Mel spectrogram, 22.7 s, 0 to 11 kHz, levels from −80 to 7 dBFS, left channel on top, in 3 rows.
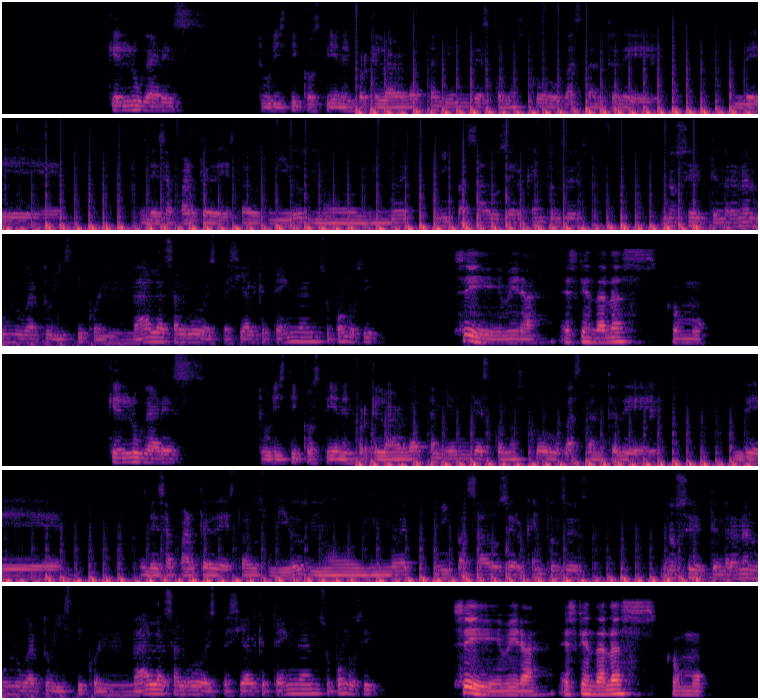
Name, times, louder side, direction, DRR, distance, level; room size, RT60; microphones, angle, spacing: voice 1, 1.1-2.0 2.6-6.6 7.3-8.3 8.9-13.4 14.1-18.9, right 3 dB, 20° right, 0.7 m, -38 dB
sound 1, 3.5-16.3 16.9-17.0, left 1 dB, 60° left, 0.6 m, -31 dB
voice 2, 19.6-22.1, right 6 dB, 75° right, 0.4 m, -30 dB
2.3 x 2.3 x 2.4 m
head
